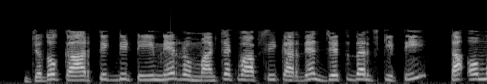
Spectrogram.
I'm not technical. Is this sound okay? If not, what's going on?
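No. AAC compression runs through the whole clip: the speech sounds dull and muffled, with a watery, smeared texture. This is likely from heavy data-saving compression, which throws away fine detail to make the file small.

Dropped samples cause two clicks, at 1.71 s just after "ਕਾਰਤਿਕ ਦੀ ਟੀਮ ਨੇ" and again at 3.68 s. Each is likely a single missing sample, so the sound wave jumps abruptly and makes a sharp tick.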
